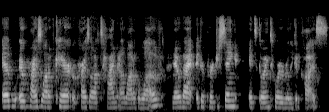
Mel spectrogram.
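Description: A woman's voice: on the low side, steady tone, fairly quick, poor audio. A teenage girl, a student baker, speaking earnestly in a casual interview. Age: teens.

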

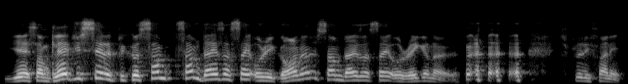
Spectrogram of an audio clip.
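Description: A man's voice: sits high, big pitch swings, normal speed. A man talking on a casual online call in a playful manner. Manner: playful, laughing lightly. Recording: dull lo-fi online call audio.

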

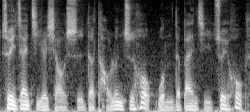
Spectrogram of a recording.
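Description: A man's voice: very deep voice, expressive, brisk, a little mellow, a little hiss or hum. A man with a Taiwanese Mandarin accent teaching English exam vocabulary, patiently spelling words out letter by letter.

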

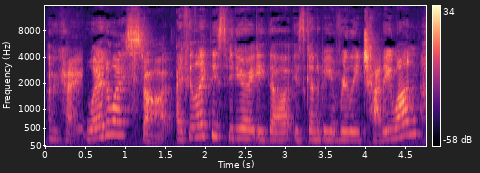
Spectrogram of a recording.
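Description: A woman's voice: fairly high pitch, expressive, brisk, sharp tone, slight background noise. A woman in her late twenties chatting to camera from her old bedroom, rambling and laughing often as she eats. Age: late 20s. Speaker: vlogger. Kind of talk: casual chat to camera.

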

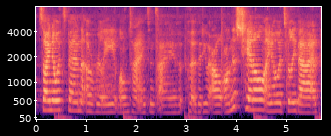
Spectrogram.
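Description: A lifestyle vlogger in her twenties, getting over a cold, sits on her bed in a small apartment bedroom and chats upbeat through a casual tutorial, saying "like" a lot. Her medium-pitched voice is fairly bright, with fairly even intonation at normal speed. Faint music plays behind.

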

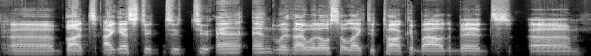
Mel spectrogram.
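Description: A young Slovak man with a very bright, clean voice talks into a headset from his room. He hesitates and restarts often, and the sound is close and dry. He keeps an earnest, thoughtful tone. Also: medium pitch, steady tone, measured pace, smooth, no echo. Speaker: panel guest. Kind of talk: casual panel discussion. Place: home room.

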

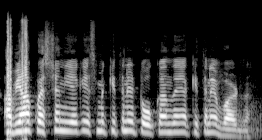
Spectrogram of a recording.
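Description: A man's voice: high voice, expressive, rapid-fire, a bit bright. Male lecturer, talks casually to a class, keeps asking if they follow. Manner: conversational, checks understanding often. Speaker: university lecturer. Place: classroom with students.

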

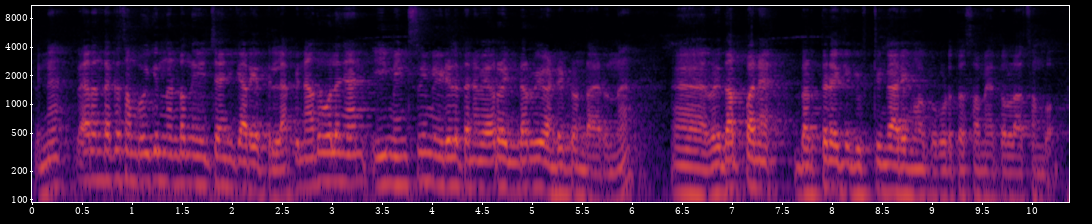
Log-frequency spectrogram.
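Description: A man's voice: mid-range voice, fast talker. A man giving mocking, sarcastic commentary in a vlog. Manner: sarcastic, mocking, mimics crying voices. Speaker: vlogger. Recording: echoey room.

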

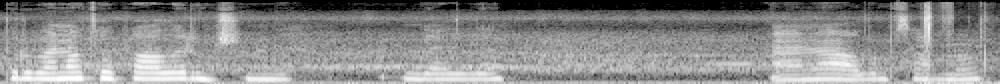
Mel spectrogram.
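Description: High-pitched woman yelling at a football game, slow drawl in the quiet bits, cusses a lot. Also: noisy background. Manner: excitable, yelling at the game, swearing. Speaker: gamer. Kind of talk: live football video game commentary.

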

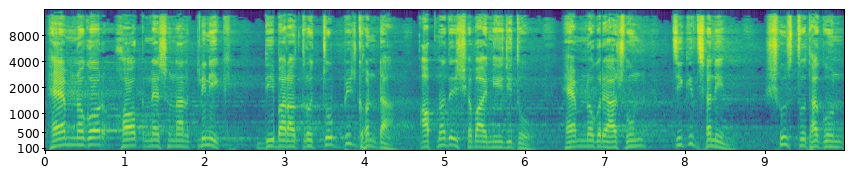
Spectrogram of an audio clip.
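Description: Sing-song man over an outdoor loudspeaker. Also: on the high side, moderate pace. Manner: sing-song, repetitive chanting delivery. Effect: outdoor loudspeaker announcement. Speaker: clinic advertisement announcer. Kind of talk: chanted promotional announcement. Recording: long reverb with music behind.

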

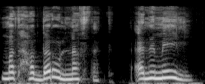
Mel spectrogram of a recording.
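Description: A woman doing a sharp-tongued Egyptian teen bride. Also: high-pitched, fast talker, lightly acted. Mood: defiant. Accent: Egyptian Arabic. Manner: defiant, snappy.

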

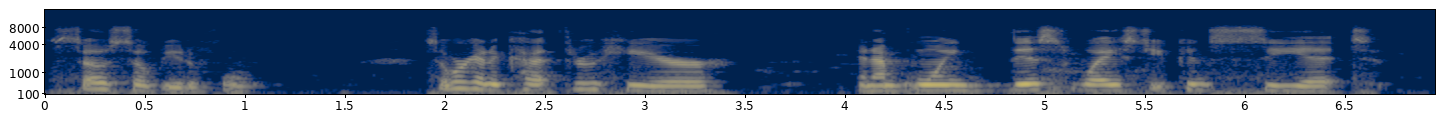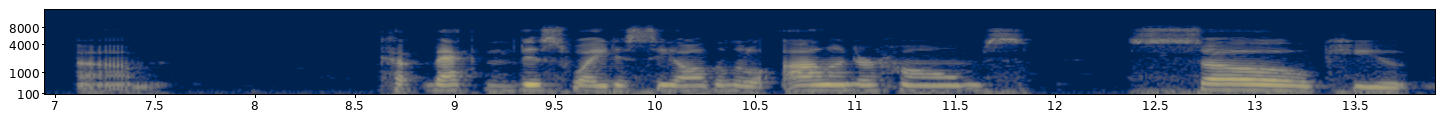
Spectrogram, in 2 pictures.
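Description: A woman's voice: mid-range voice, steady tone, takes it slowly. A middle-aged woman from Texas, hosting a casual tour of a game island, gushing and repeating her praise.

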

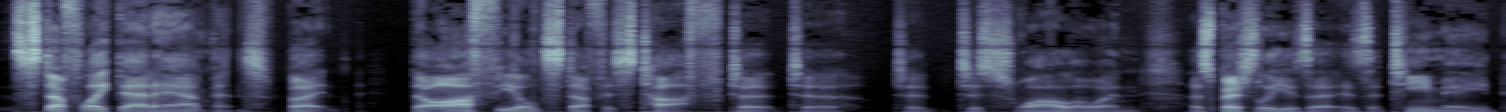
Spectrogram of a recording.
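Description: A man's voice: low-pitched, normal speed, dry recording, studio quality. A man hosting an interview, asking long rambling questions in a conversational way and sharing his own racing memories. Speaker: interview host. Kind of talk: casual interview.

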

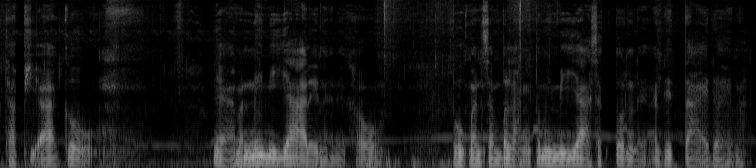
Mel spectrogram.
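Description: A young man from Thailand's northeast, with an Isan accent, talks in a rambling, self-correcting way as he drives and walks around, filming on his phone. His voice is gravelly and sits at an ordinary pitch. A faint hiss of noise runs under the recording. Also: fairly even intonation, brisk, dark tone. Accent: Isan Thai. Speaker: vlogger. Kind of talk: casual travel vlog narration. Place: outdoors and driving around the countryside. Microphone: phone held by the speaker.

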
